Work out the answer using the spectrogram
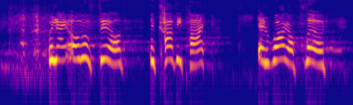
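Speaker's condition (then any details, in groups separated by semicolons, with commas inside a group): Down syndrome; diagnosed at birth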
